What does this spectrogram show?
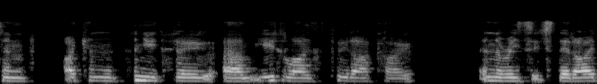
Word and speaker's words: Pūrākau: And this is where I think pūrākau, which is a narrative Māori Indigenous approach, um,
